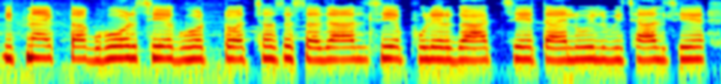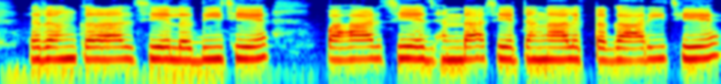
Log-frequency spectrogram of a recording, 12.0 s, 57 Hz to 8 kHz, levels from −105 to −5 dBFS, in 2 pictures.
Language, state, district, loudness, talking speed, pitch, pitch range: Surjapuri, Bihar, Kishanganj, -14 LUFS, 140 wpm, 250 Hz, 245-260 Hz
